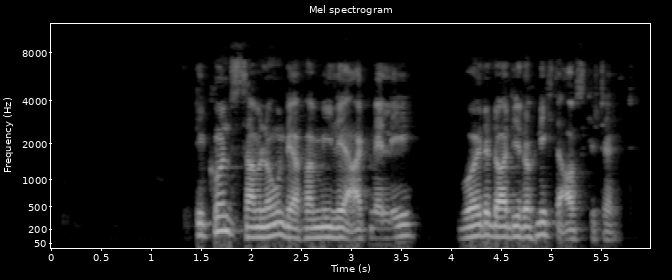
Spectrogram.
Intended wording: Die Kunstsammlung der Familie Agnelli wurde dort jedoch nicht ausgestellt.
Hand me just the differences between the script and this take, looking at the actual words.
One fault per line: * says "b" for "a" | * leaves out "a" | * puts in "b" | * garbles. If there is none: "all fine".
all fine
